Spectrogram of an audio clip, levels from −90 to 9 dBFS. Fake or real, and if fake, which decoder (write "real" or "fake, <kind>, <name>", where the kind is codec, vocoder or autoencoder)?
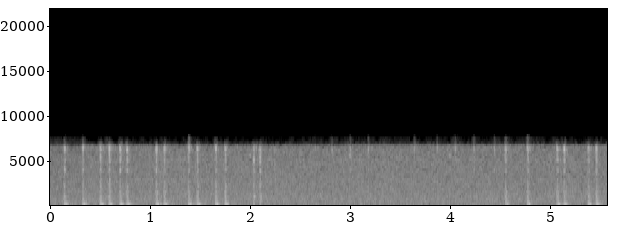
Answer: real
